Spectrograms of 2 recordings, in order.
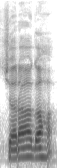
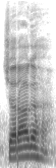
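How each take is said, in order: Both takes have the same delivery.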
